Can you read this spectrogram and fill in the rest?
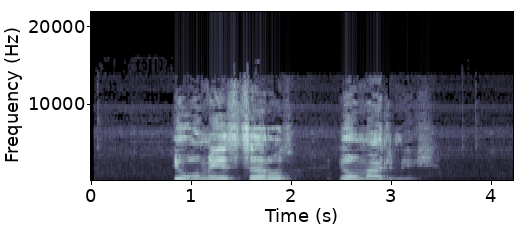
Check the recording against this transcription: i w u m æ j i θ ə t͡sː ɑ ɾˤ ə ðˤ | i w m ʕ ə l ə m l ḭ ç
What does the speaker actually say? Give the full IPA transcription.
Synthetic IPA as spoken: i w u m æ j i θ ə t͡sː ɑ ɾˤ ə ðˤ | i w m ʕ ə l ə m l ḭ ç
